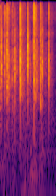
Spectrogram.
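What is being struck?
Plastic spray bottle with a small mixing ball.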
